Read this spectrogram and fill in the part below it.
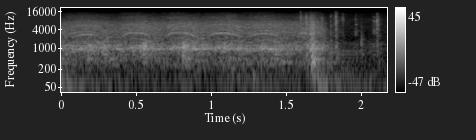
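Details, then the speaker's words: Salvage-auction Hummer H3 being started: starter turns over in labored, evenly spaced pulses about four a second, dragging rather than spinning briskly; cranking is slow, though it runs and is judged to need an engine. "Ooh. That sounds like it's cranking real slow."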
